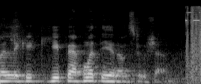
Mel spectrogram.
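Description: A man talking, then near the end a short, bright, hissing sound effect with a ringing high tone, marking a glitch video transition.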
